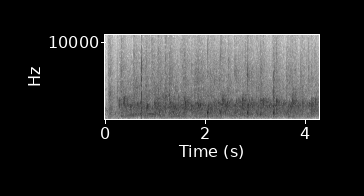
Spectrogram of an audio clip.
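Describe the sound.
An audience applauds with dense, steady clapping that holds at a lively level throughout, with a faint whooping cheer rising briefly above it near the start.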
